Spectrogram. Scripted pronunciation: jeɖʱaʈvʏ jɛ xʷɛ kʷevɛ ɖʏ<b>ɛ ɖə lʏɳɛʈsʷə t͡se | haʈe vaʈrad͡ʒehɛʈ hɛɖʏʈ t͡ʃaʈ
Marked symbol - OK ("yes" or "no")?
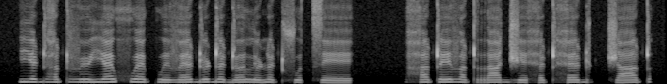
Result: no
